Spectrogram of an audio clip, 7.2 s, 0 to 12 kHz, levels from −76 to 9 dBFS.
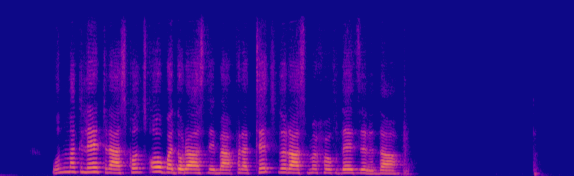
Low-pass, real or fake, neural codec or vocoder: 10.8 kHz; fake; codec, 24 kHz, 0.5 kbps, DualCodec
